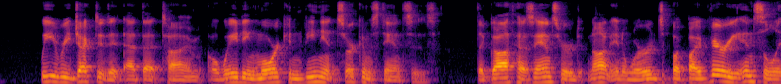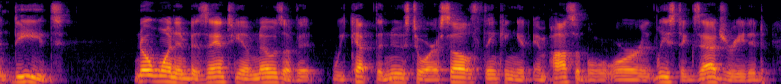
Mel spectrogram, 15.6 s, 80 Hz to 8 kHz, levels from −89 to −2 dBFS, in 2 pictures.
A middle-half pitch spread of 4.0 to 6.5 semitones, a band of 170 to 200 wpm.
Yes: average, 5.1 semitones; average, 175 wpm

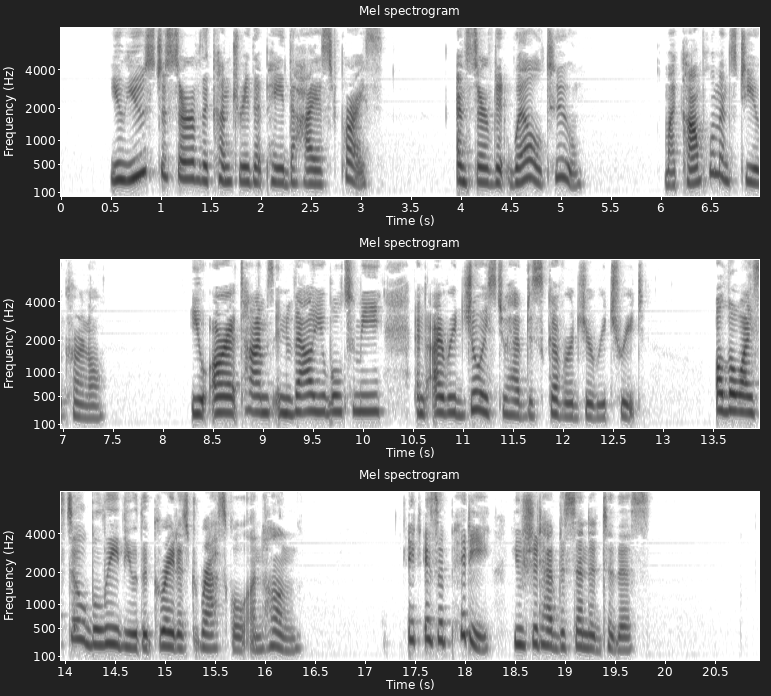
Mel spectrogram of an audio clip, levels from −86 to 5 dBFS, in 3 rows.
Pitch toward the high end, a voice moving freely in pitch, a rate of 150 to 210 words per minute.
No: high, 230 Hz; average, 4.2 semitones; average, 160 wpm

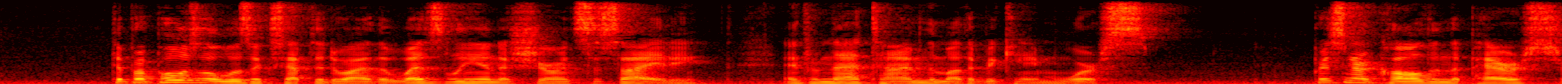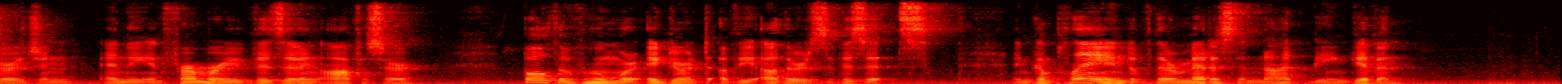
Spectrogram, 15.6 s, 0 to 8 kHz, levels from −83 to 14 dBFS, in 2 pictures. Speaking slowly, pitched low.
No: average, 175 wpm; low, 110 Hz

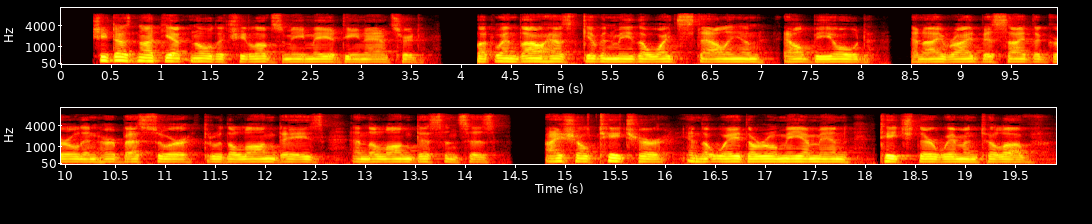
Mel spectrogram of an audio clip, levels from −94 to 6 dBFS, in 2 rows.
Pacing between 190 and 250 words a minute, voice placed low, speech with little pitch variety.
No: average, 165 wpm; low, 115 Hz; narrow, 1.5 semitones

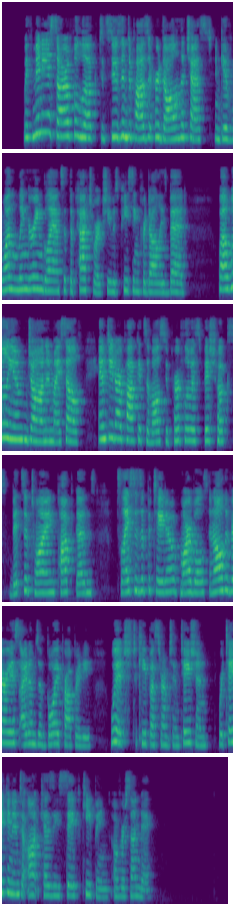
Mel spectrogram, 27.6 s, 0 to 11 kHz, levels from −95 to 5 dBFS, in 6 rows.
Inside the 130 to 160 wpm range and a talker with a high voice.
Yes: average, 155 wpm; high, 240 Hz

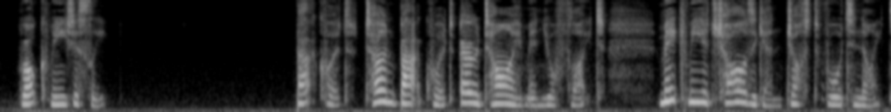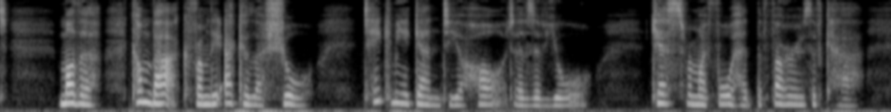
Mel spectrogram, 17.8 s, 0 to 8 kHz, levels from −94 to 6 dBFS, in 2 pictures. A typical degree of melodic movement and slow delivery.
No: average, 3.8 semitones; average, 150 wpm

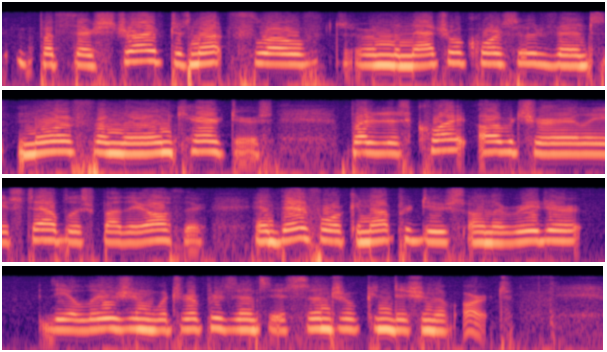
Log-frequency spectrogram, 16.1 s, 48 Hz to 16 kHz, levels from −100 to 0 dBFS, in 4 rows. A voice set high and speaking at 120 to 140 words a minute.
No: high, 210 Hz; average, 155 wpm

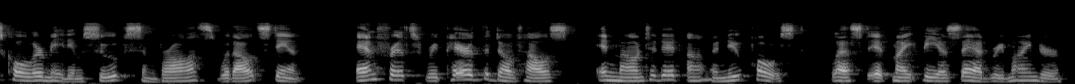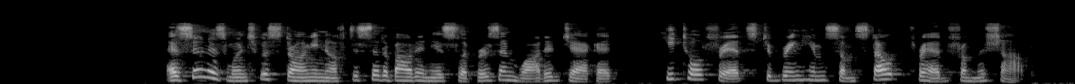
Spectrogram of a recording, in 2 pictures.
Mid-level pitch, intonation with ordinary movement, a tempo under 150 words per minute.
No: medium, 170 Hz; average, 4.6 semitones; average, 155 wpm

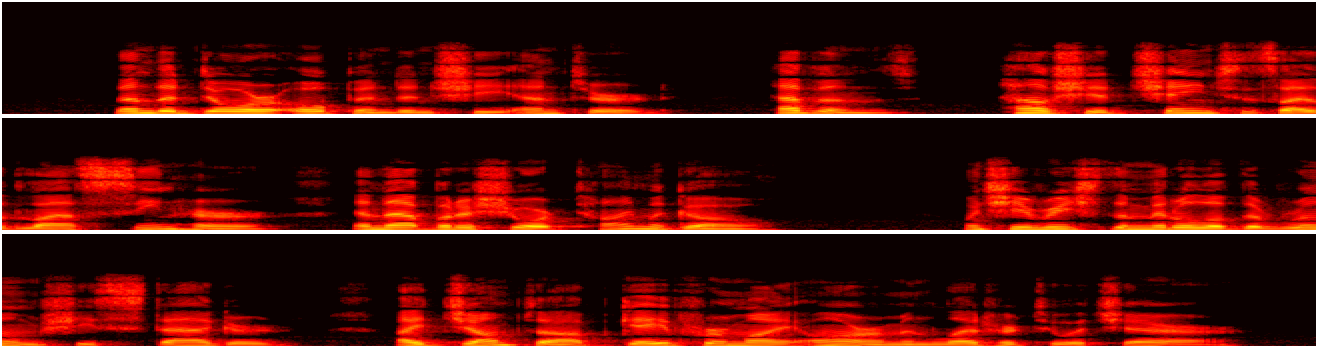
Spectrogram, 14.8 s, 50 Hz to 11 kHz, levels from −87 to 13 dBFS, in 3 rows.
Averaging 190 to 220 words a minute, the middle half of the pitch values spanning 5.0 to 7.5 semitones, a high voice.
No: average, 195 wpm; wide, 5.5 semitones; medium, 155 Hz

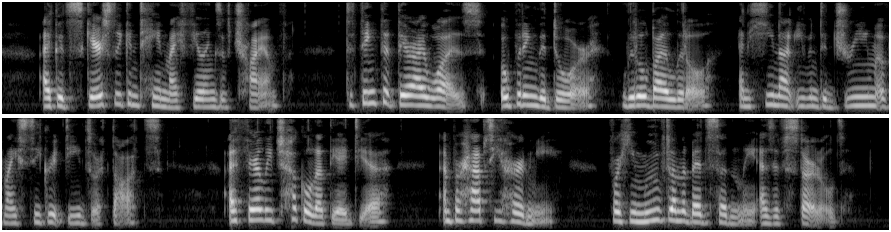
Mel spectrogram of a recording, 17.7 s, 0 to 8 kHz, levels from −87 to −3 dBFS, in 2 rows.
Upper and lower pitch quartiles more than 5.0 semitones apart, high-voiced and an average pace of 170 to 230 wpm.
No: average, 3.6 semitones; high, 230 Hz; average, 180 wpm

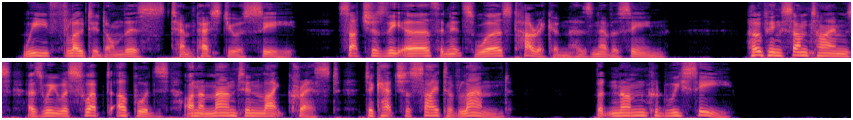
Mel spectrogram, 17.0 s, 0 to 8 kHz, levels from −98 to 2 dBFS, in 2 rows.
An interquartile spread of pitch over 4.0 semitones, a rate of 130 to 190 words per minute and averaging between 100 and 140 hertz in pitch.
Yes: average, 5.1 semitones; average, 150 wpm; low, 135 Hz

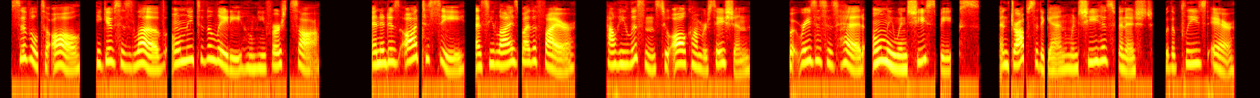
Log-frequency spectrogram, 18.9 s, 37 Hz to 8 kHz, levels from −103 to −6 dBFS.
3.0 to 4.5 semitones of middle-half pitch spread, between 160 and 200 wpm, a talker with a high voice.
No: average, 5.2 semitones; average, 170 wpm; high, 245 Hz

